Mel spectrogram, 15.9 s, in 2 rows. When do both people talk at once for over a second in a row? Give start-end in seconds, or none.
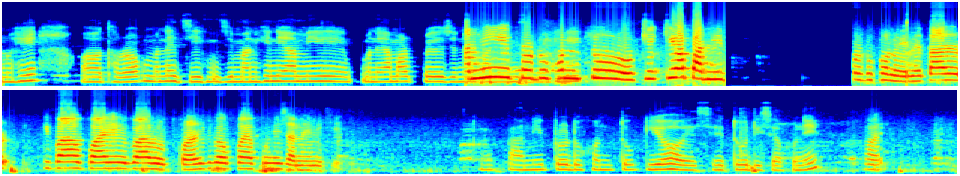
none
